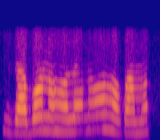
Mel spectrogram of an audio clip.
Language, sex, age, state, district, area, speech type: Assamese, female, 18-30, Assam, Lakhimpur, rural, conversation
